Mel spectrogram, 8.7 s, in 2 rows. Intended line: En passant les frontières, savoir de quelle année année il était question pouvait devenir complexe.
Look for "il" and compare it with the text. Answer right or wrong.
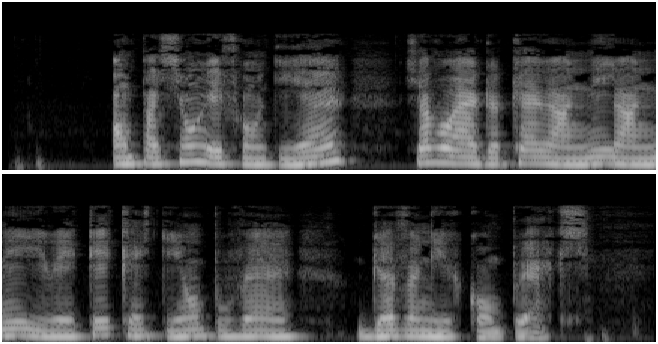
right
